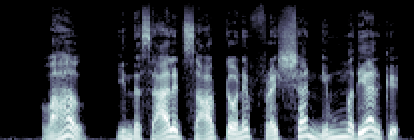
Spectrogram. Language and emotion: Tamil, happy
